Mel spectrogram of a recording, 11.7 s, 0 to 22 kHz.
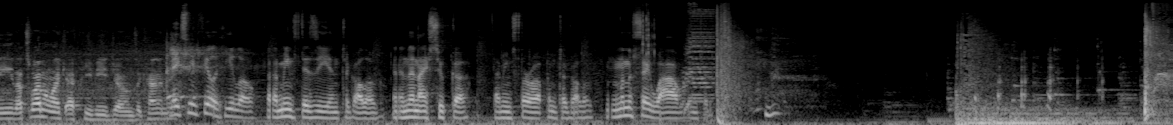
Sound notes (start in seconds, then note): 7.2 discordant music; 7.2 object thudding; 9.8 laughing; 11.4 balloon popping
